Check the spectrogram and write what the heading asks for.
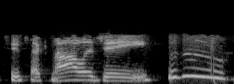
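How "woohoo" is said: sudden high woohoo of glee; excited cheer. Real, not acted. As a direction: cheer it out, celebrating a small victory. Cheering overcoming tech resistance.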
